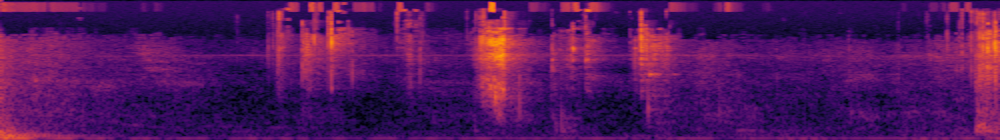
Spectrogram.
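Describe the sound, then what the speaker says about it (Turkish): A Kinder Surprise chocolate egg is opened by hand, giving several brief crinkling and cracking bursts of foil and chocolate shell, close and fairly quiet. "Bakın açıyoruz yumurtayı."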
